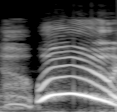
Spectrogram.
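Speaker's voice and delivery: loud, high "woo"; long high comic whoop; mock-alarmed whoop. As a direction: whoop as if dodging trouble. Acted reaction to French critics.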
